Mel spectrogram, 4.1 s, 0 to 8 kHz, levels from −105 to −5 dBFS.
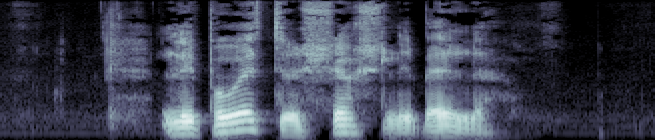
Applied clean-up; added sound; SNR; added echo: none; none; none; none.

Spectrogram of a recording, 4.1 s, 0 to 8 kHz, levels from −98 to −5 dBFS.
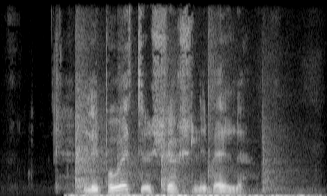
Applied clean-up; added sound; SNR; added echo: none; Walk, footsteps; 3 dB; none.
